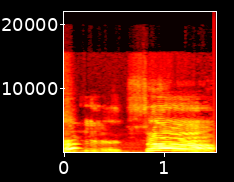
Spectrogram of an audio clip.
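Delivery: very loud, very high, booming voice. Speaker retelling a line from Enoch, imitating Enoch's booming voice. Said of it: "with Enoch's booming voice".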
